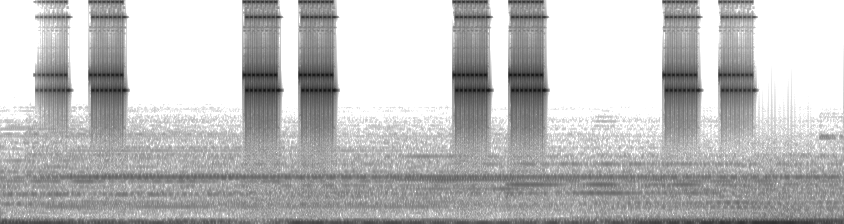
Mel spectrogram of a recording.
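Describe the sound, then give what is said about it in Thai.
Phone ringing with an incoming call: four pairs of bright, high-pitched electronic trills repeat at regular intervals over a low, continuous hum. “หนึ่งสัปดาห์ก่อนที่จะย้ายเมือง จู่ๆไอ้แฝดนรก ก็เป็นฝ่ายโทรมาหาผมก่อน”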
